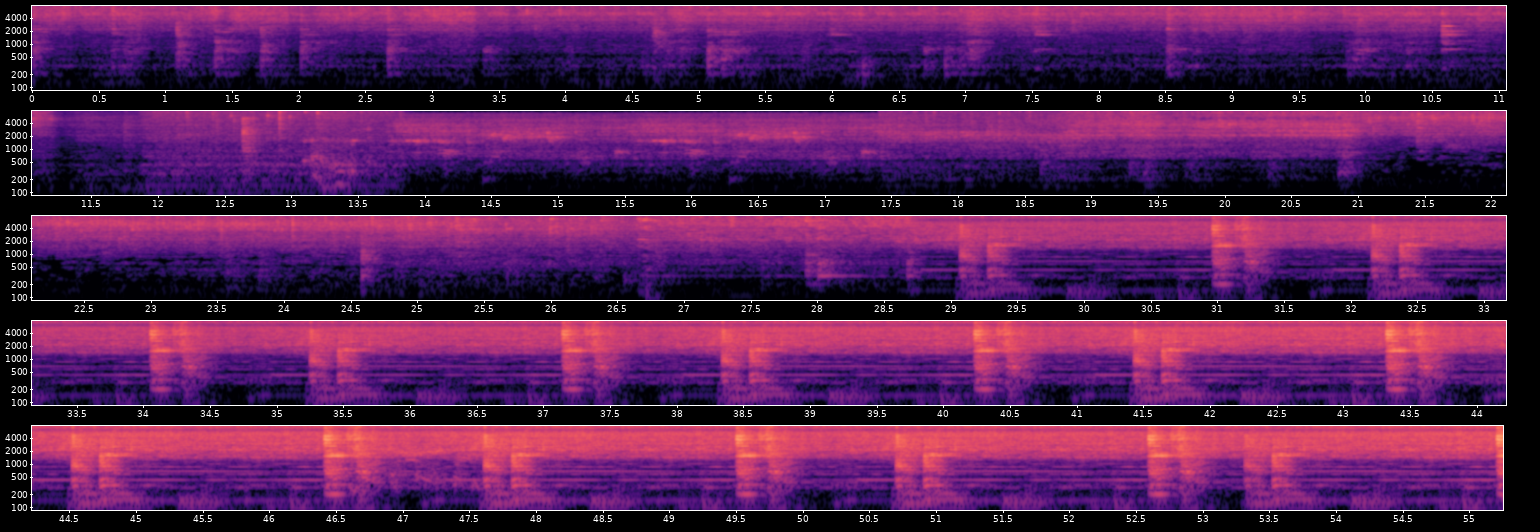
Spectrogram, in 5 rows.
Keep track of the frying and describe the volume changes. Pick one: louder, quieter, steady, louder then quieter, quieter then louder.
louder.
